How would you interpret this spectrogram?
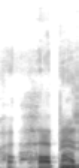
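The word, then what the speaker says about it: Hoppe's: Hops or hoppies?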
